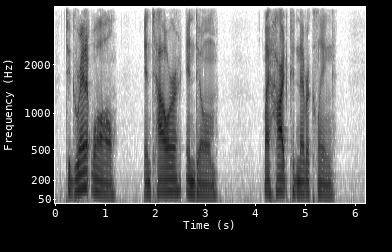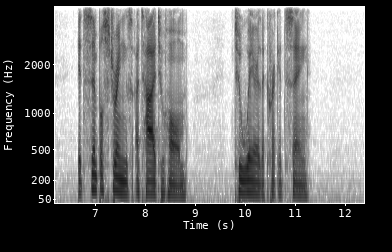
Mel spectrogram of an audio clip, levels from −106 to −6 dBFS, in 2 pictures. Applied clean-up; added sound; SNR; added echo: none; none; none; none.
